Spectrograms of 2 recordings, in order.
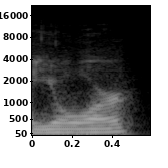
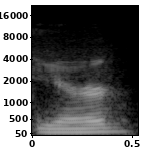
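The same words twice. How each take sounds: First: The vowel is a full 'or' sound. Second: The vowel is reduced to an 'er' sound. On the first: "instead of your" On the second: "I'll say things like your"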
